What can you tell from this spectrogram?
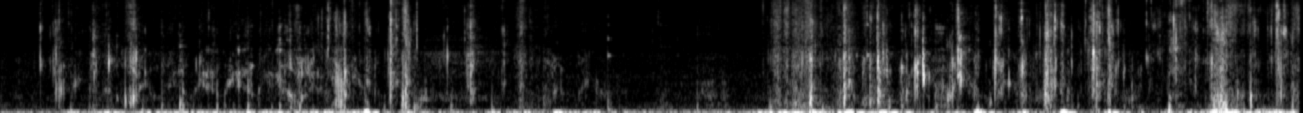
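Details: Close-up ASMR recording of a black pet dog eating chicken and vegetables; wet chewing and snuffling smacks, softer in the middle, then a burst of louder, faster crunching toward the end.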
